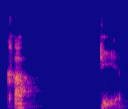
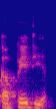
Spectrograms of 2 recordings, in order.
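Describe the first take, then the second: First: Carpe is said as one syllable, without final e. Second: Carpe is said as two syllables, ending in pe. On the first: The speaker calls it wrong. "A I pronounced carpe diem" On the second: The speaker calls it right. "not carpe diem"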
